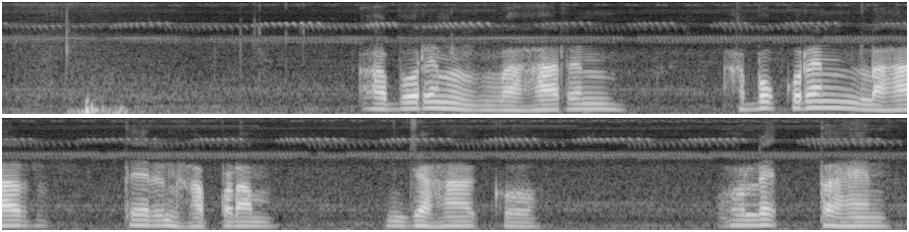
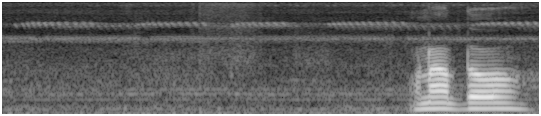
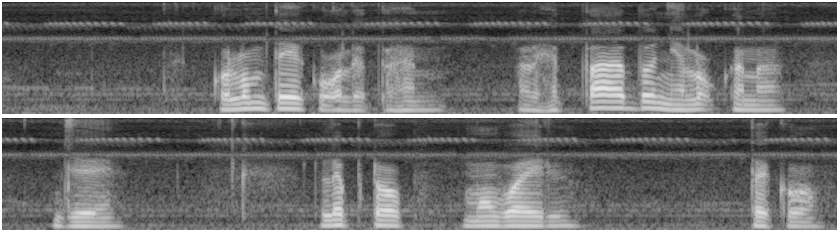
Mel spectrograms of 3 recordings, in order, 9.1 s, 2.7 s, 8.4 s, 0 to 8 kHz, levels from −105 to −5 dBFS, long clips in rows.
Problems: none marked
